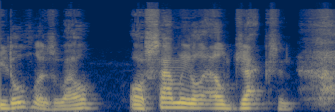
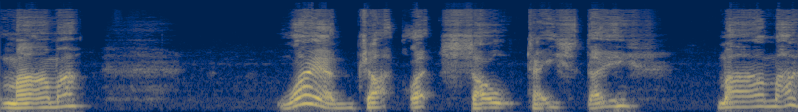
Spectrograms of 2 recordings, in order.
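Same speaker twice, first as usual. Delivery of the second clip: very slow, high, attempted Southern US drawl; 5 semitones higher than usual. Speaker tries copying the other speaker's way of talking; attempting the other speaker's accent. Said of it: "get that accent right where you go".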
